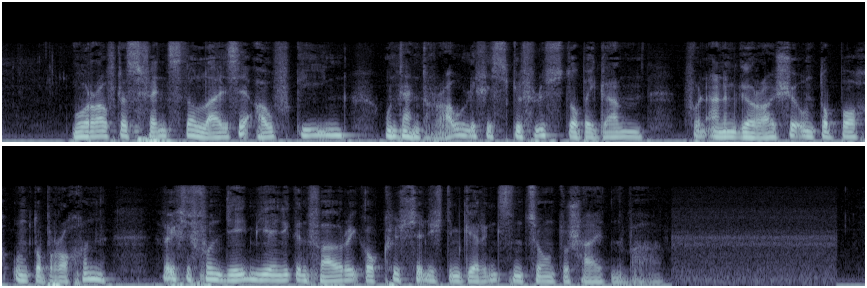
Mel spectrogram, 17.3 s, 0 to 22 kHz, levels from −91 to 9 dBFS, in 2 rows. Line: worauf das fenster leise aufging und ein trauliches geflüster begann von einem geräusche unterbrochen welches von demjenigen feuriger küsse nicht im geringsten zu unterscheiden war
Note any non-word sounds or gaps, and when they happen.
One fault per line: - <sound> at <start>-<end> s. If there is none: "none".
none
